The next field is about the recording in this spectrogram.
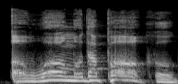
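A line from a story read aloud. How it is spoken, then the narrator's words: Shouted. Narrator (Italian): gridò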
